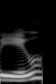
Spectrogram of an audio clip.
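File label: "fiu2", Cantonese; googleA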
